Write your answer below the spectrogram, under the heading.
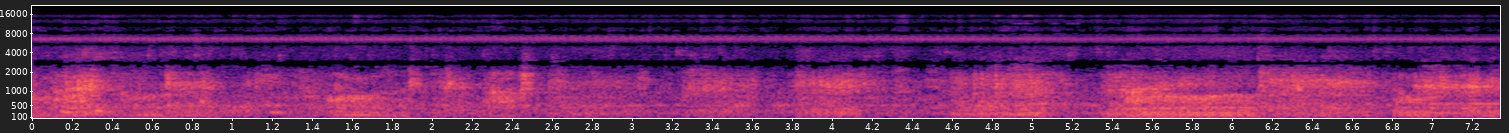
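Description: Two dogs, a grown dog and a puppy, growling in play while tugging over a plastic frisbee. The growling runs on without a break and gets a little louder about two thirds of the way in.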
